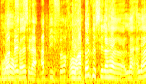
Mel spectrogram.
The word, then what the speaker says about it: Hapifork: c'est la Happy Fork. On rappelle que c'est la Happy Fork. Et ça s'écrit HAPIFORK. Voilà.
